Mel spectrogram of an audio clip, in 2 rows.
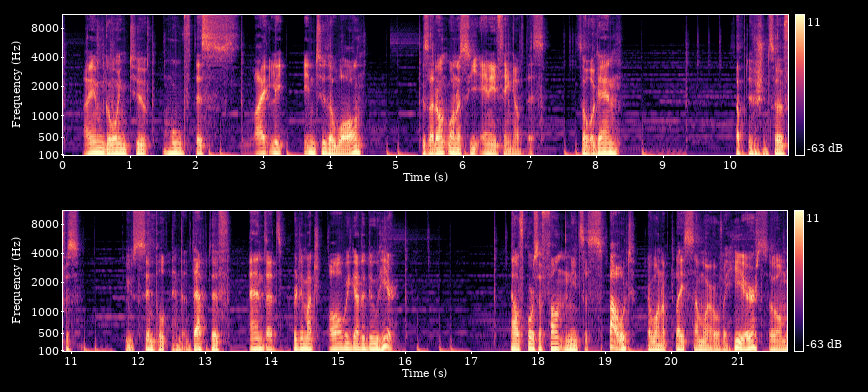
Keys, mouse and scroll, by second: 0.1 g, 7.3 shift+middle click, 7.3-7.9 scroll down 1, 7.9-10.0 drag, 11.5 click, 12.1 click, 13.2 shift+middle click, 13.7-14.3 scroll up 1, 14.3 scroll down 1, 15.0 middle click, 15.8 shift+middle click, 16.5 shift+middle click, 17.1 middle click, 18.3 middle click, 19.1 shift+middle click.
